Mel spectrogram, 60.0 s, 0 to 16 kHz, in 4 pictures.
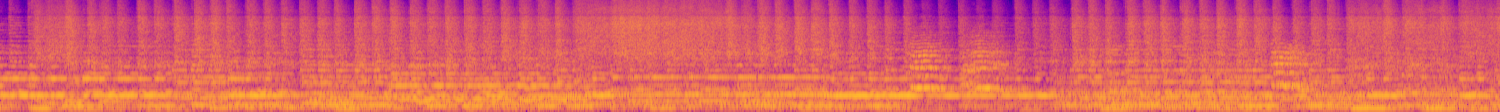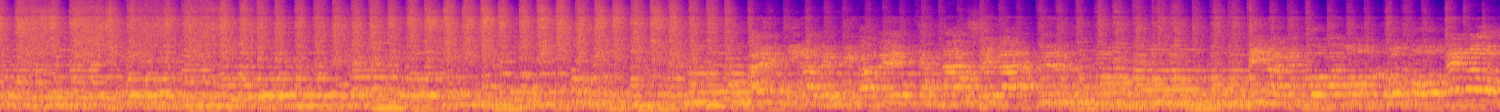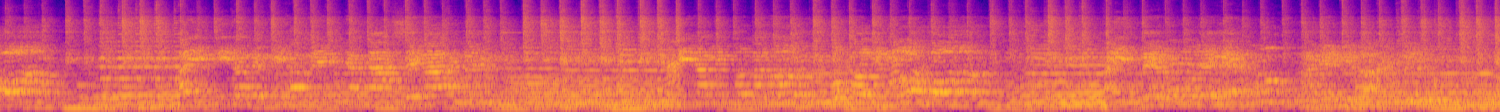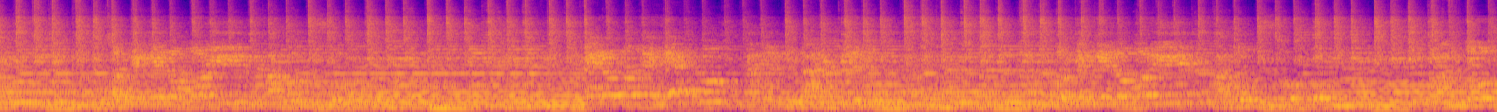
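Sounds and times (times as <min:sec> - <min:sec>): acoustic guitars strumming: 0:00.0 - 0:59.9
hand percussion: 0:00.0 - 0:59.9
person singing: 0:00.0 - 0:59.9.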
